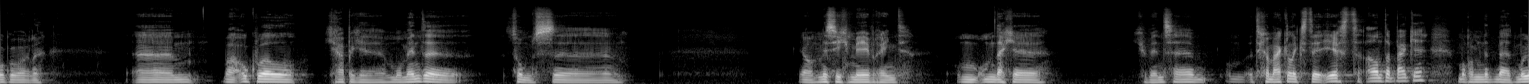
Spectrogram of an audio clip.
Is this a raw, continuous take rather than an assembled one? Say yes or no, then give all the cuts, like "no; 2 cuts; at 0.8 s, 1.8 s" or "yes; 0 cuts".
no; 1 cut; at 3.1 s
